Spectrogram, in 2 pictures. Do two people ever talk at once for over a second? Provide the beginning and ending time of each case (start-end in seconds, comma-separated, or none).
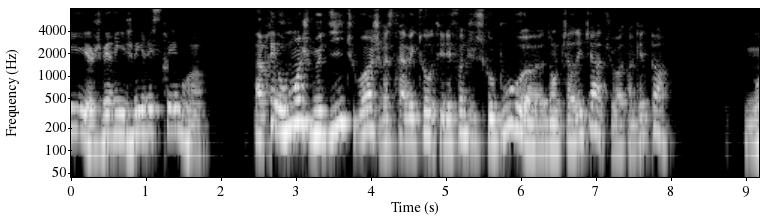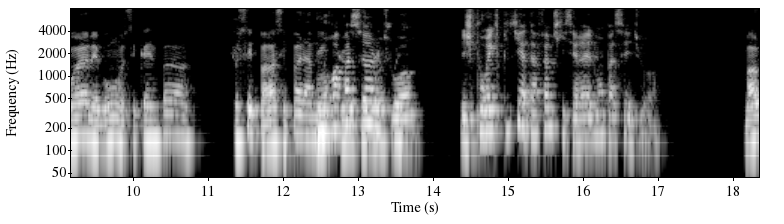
12.4-13.8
